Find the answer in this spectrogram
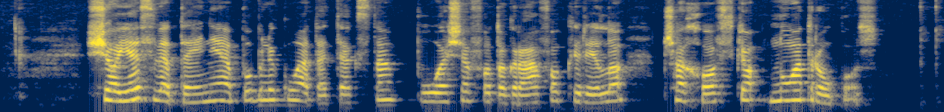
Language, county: Lithuanian, Kaunas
